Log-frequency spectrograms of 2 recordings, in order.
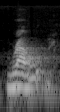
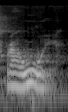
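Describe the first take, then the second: First: RAÚL as a single beat, "rowl"; one-syllable Raúl. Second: RAÚL split as ra-ÚL; two-syllable Raúl. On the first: Teacher trying the hard-to-say form, Raúl as "rowl". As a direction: run the A and U of Raúl together. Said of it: "hard to even say". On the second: Teacher giving the known name, two-syllable ra-ÚL. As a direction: give the ú in Raúl its own strong beat. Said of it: "We know it's Raúl". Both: Shown as a demonstration.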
